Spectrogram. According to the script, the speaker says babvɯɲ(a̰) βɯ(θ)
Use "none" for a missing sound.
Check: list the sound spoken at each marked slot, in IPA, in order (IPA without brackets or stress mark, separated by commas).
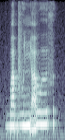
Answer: a̰, θ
